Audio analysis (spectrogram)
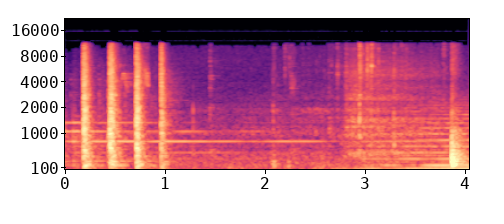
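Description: Four sharp, evenly spaced raps on a front door in quick succession, followed by a lull of faint shuffling and a single duller thump near the end.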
